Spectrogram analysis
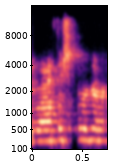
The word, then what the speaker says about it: Roethlisberger: Becky Roethlisberger, is that how you pronounce it? It is Becky Roethlisberger, Harbor Springs.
